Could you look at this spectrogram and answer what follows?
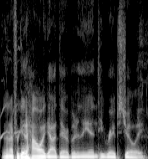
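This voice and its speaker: Deep guy rambling thru a comedy bit, mellow tone, does the quotes himself. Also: a little hiss or hum. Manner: rambling, halting, acts out quoted lines. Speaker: comedy podcast host. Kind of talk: casual comedic storytelling, recounting and reading a script.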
